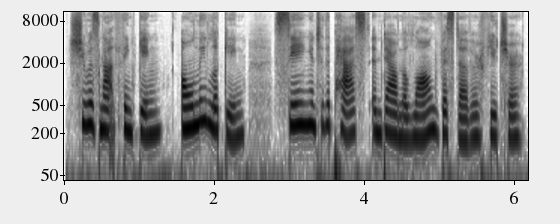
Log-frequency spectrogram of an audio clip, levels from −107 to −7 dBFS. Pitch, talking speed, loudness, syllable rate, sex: 210 Hz, 175 wpm, -18 LUFS, 4.6 syllables/s, female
